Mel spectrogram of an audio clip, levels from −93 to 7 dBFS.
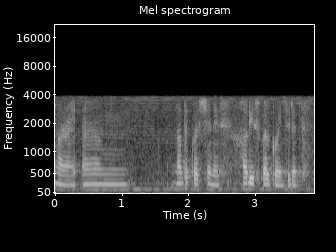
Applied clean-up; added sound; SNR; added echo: none; none; none; none.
